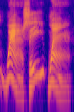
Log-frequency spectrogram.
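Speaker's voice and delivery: lightly voiced gangster baby; baby Edward G. Robinson. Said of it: "my Edward G. Robinson as a baby impression".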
